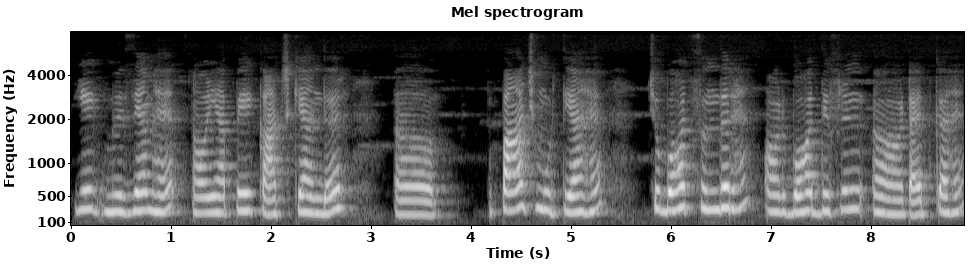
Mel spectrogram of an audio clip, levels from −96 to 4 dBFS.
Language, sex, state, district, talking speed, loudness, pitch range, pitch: Hindi, female, Bihar, Gopalganj, 170 wpm, -17 LUFS, 245-290 Hz, 260 Hz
